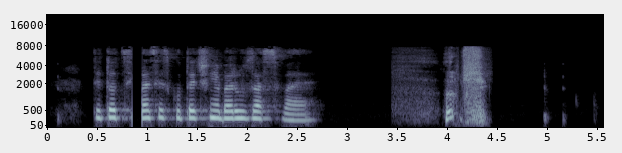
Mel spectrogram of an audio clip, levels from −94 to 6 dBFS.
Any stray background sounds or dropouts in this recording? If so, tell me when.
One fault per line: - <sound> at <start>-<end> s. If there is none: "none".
- dropout at 0.9-1.0 s
- sneeze at 3.5-4.5 s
